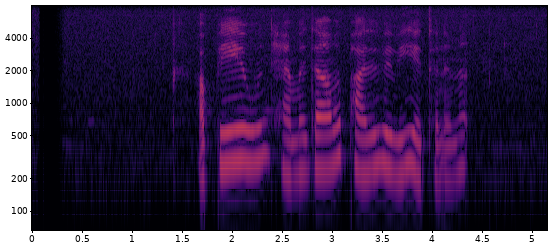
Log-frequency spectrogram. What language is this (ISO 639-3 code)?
sin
